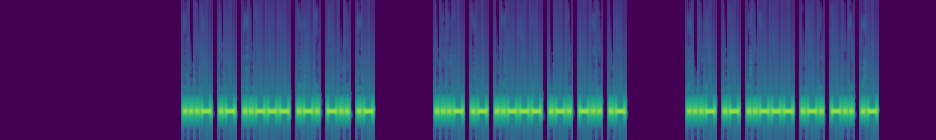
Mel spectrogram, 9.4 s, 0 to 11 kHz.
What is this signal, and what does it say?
Morse code, heard as a keyed tone, about 40 wpm, 700 Hz. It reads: VA2RDA VA2RDA VA2RDA
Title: DXCC-100 Call Signs - 6 Characters - Repeated 3x - 40wpm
